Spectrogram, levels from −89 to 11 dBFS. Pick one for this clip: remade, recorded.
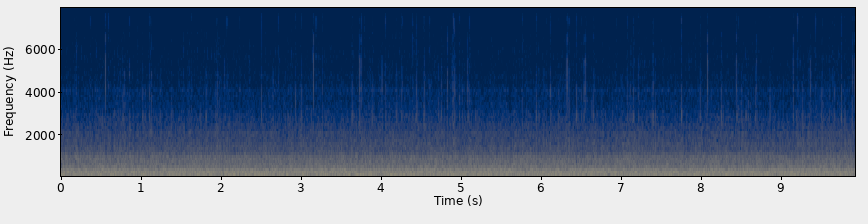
recorded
